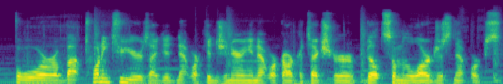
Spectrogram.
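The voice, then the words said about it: American accent. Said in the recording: “that's not a New Zealand accent. I'm originally from America”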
